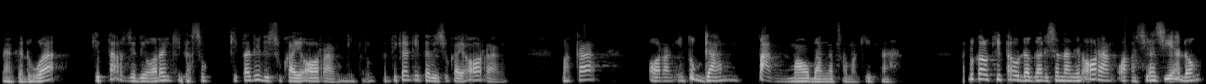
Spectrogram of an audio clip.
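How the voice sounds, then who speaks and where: A man giving sales training on a video call, lively and acting out sales pitches with big changes in intonation. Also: gravelly, no room sound. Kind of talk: online sales training talk. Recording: dull lo-fi video call audio.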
